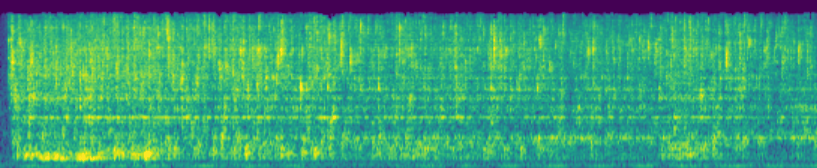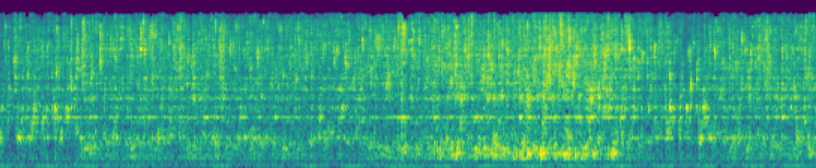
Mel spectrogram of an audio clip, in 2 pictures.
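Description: Steady hiss of running water in a bathroom, cutting in abruptly, with a faint whine running through it.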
